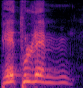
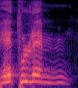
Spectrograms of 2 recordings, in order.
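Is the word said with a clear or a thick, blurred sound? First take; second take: thick; thick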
